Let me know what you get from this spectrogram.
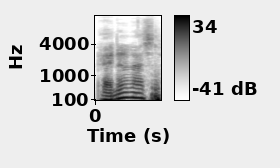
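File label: pineapple, Danish; fruit; cartoon; stamps; food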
